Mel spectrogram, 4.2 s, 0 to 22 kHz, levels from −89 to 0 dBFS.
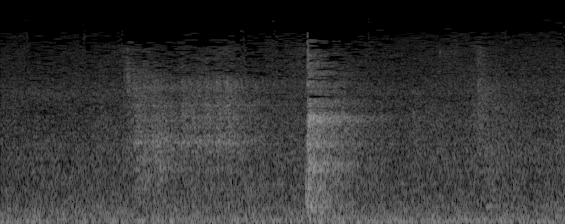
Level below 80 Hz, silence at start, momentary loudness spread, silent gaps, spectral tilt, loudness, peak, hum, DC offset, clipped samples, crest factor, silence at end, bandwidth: -52 dBFS; 0 s; 13 LU; none; -3 dB/octave; -42 LUFS; -20 dBFS; none; under 0.1%; under 0.1%; 22 dB; 0 s; 15.5 kHz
